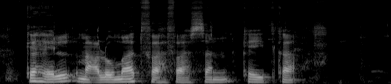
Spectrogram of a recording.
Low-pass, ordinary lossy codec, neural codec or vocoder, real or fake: none; none; vocoder, 44.1 kHz, 128 mel bands every 512 samples, BigVGAN v2; fake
